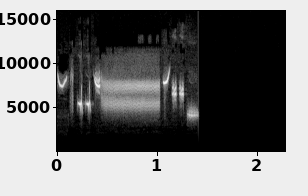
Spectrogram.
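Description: A songbird sings a short, high phrase: a few quick chirps, then a sustained buzzy trill, then several brief notes ending on a lower whistle, followed by silence.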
